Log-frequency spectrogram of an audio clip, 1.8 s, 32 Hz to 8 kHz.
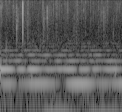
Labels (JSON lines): {"label": "biophony, midshipman", "recorder": "SoundTrap 500"}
